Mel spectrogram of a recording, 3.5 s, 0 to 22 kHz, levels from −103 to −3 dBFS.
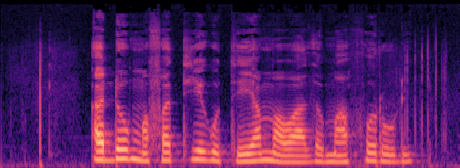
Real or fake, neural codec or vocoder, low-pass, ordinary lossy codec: real; none; 19.8 kHz; MP3, 96 kbps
